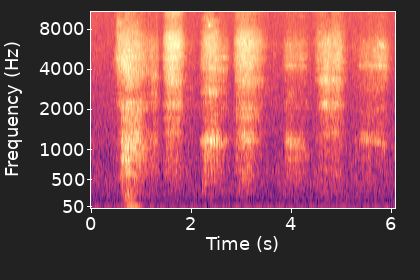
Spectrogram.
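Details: Snoring: repeated snorting, rasping breath noises about one per second, slightly irregular.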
